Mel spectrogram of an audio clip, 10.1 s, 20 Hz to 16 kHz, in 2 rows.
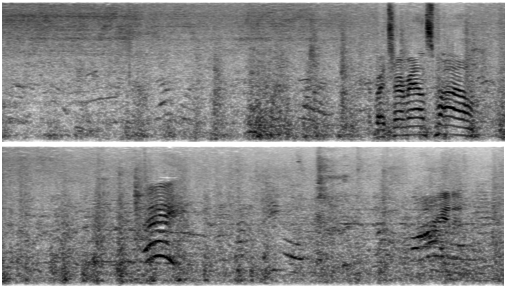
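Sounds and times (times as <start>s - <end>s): roller coaster cars rolling on track: 0.0s - 10.0s.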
